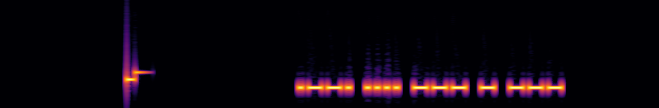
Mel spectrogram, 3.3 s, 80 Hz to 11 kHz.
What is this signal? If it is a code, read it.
Morse code, heard as a keyed tone, about 49 wpm, 700 Hz. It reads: PHOTO
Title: Sentences from Top 1200 Words - New Word Drill Alt - 50wpm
